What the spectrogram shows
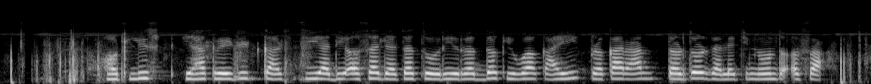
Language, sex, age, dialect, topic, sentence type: Marathi, female, 36-40, Southern Konkan, banking, statement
